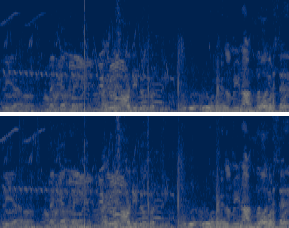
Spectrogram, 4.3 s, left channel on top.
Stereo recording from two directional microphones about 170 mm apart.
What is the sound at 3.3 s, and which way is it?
Speech, 5° left (ahead or behind).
